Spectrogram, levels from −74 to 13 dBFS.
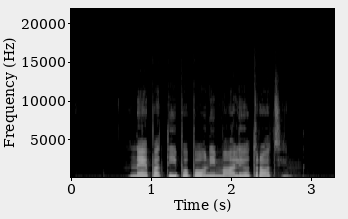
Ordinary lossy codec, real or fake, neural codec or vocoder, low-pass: none; fake; vocoder, 44.1 kHz, 128 mel bands, Pupu-Vocoder; 19.8 kHz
